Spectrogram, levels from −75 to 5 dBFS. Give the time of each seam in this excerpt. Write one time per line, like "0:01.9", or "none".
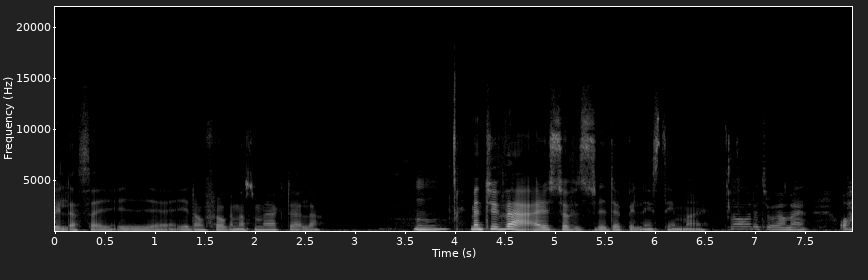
0:05.4
0:06.7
